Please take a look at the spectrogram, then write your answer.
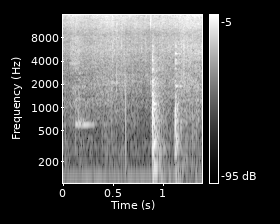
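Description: Pizza toppings fry in a pan on high heat with a steady close sizzle, broken by a few brief scraping stirs.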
